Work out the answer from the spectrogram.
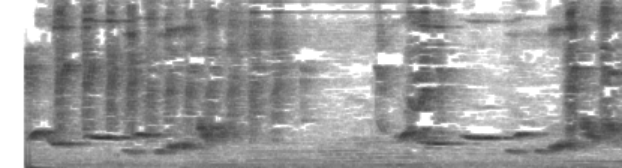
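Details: Long-tailed shrike (cendet) singing energetically, its song packed with imitated phrases of other birds: clear whistled notes near one pitch alternating with sweeping slurs and harsh buzzy bursts, a brief quieter pause midway, then rapid chattering resumes.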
